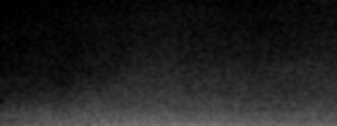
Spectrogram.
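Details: Ocean-wave nature sound from a hearing aid's tinnitus sound-enrichment feature (one of six sea/water options): steady rolling surf noise used to mask ringing in the ears.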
